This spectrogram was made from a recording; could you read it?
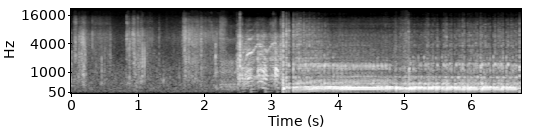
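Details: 1995 BMW E36 318ti with eBay turbo kit, restart after installing coolant lines, oil feed and fuel pressure regulator: cranking stutters, then catches and settles into an even, steady idle without misfire or knock; normal start and idle.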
